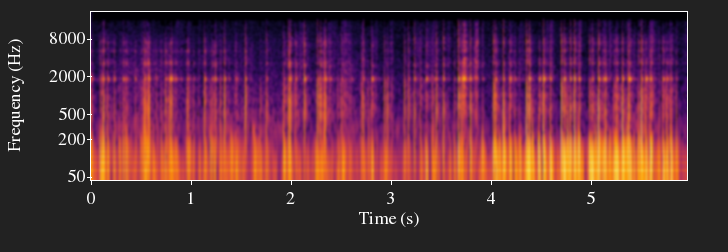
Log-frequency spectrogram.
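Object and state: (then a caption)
Painted wooden plaque. Fingernails tap and scratch across the face of a flat, solid, painted wooden house-shaped Christmas sign. Rapid, irregular, dry clicks and scratchy rustles run throughout over a faint steady tone near 1.8 kHz. Each tap dies away almost at once, and the tapping grows louder and denser in the second half.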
